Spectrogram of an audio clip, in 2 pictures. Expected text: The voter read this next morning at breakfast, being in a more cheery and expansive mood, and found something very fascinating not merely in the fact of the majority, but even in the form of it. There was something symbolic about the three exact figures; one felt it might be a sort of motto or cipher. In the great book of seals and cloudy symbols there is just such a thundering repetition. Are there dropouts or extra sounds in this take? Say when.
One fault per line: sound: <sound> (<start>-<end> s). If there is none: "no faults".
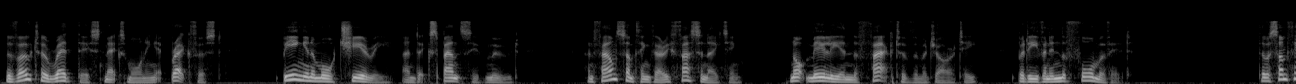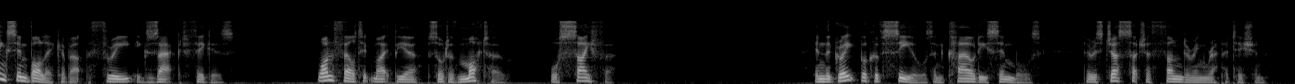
no faults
